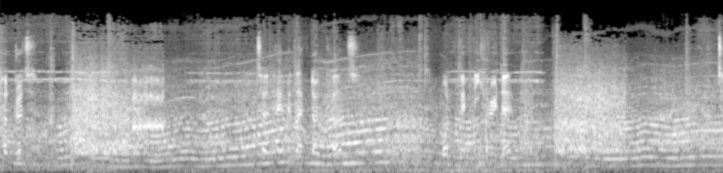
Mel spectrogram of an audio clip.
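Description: Gravel sprays and rattles under the car's tyres.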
